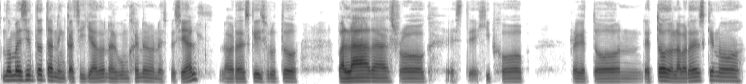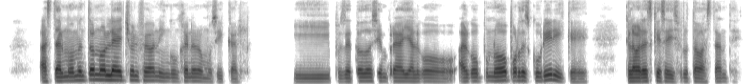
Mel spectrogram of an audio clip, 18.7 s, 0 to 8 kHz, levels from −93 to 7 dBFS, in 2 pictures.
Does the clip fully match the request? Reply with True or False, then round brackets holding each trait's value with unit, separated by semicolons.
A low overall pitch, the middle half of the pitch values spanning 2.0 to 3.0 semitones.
False (120 Hz; 3.4 semitones)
